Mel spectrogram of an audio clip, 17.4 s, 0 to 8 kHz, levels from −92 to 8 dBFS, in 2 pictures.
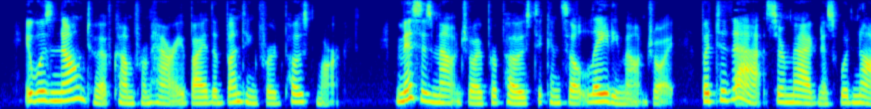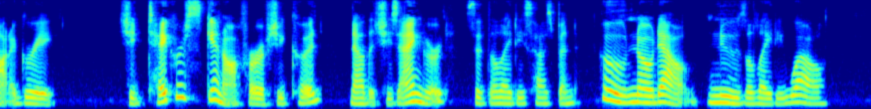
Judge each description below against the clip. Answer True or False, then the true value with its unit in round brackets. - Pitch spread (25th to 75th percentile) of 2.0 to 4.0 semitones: False (4.4 semitones)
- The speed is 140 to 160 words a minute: False (180 wpm)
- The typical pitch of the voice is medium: True (180 Hz)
